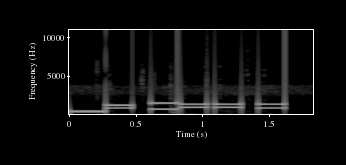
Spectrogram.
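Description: telephone number being dialed

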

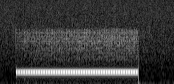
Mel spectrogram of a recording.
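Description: telephone ringing

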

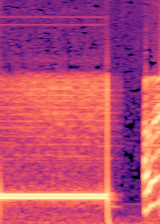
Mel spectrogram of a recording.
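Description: telephone dial tone

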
